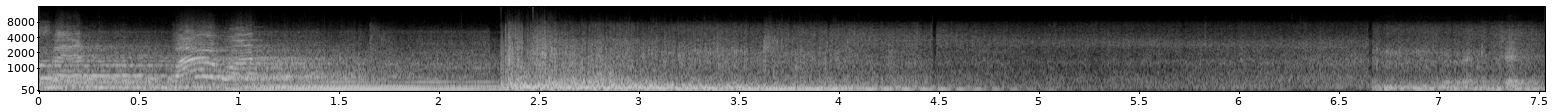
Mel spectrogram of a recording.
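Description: A gun fires once with a sudden heavy boom that rolls into a long, rumbling decay, cutting through a steady droning hum that returns as the rumble fades.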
